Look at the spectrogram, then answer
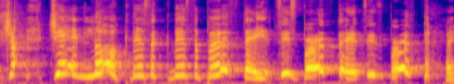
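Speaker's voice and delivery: shrieking, very high-pitched. Retelling reacting to a class on screen: imitating her own screaming. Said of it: "I was screaming at the screen".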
